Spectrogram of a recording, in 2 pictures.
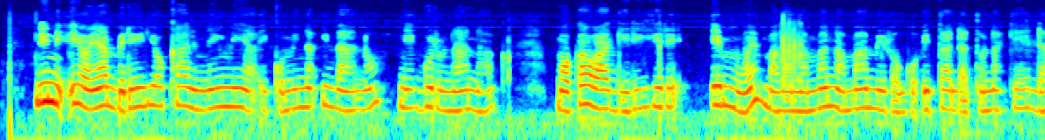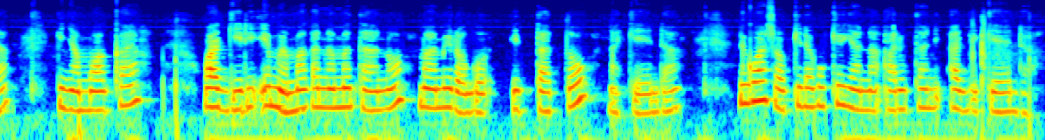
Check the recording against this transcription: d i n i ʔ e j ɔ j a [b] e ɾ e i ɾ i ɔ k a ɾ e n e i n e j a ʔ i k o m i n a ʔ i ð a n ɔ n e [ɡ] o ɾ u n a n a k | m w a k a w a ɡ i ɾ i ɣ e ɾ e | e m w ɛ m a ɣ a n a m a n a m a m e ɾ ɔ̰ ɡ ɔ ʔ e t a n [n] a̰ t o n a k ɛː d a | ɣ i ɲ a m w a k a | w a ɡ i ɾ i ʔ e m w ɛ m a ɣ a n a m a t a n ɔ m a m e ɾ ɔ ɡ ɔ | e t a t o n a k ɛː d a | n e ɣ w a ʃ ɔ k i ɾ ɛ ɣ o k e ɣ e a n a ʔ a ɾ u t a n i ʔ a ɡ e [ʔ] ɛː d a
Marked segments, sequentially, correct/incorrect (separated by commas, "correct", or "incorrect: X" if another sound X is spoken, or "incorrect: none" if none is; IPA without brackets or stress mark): correct, correct, incorrect: d, incorrect: k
